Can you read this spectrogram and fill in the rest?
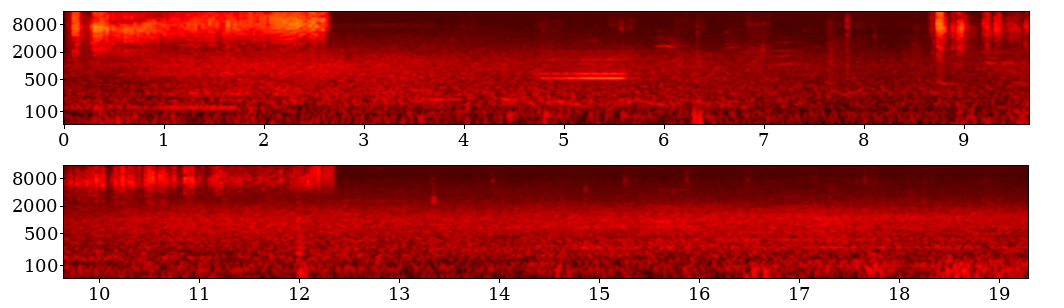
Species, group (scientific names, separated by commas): Psophus stridulus, Orthoptera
